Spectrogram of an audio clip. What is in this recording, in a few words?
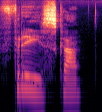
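"frisca", Sardinian, female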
